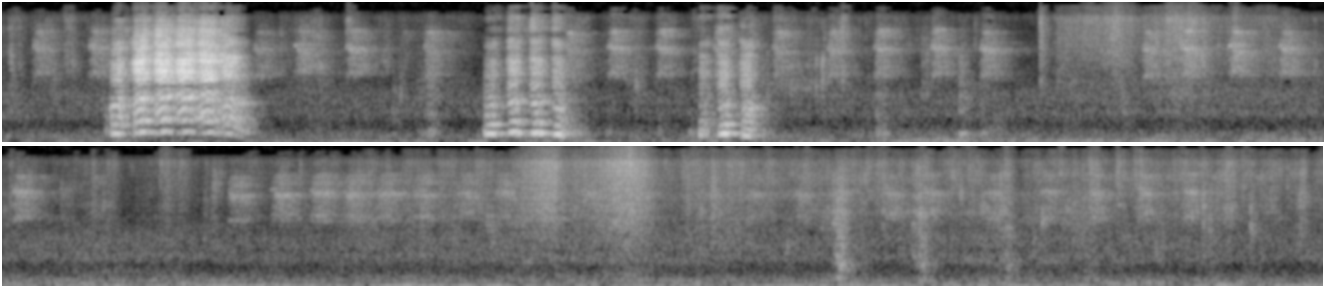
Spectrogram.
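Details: Within an hour of birth, newborn goat Joel calls near his mother Penny on a GoPro recording; three bleats in quick succession, the first longest, then fading to soft rustles and faint clicks.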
